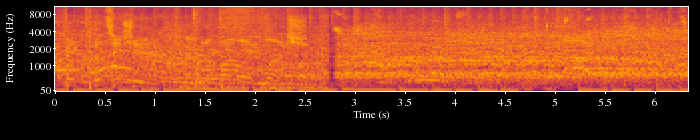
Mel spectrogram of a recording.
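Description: Basketball game sound: sneakers squeaking on a hardwood court and the ball bouncing, over arena music with a steady bass line. The sound breaks sharply at an edit about three seconds in.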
